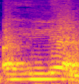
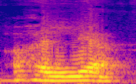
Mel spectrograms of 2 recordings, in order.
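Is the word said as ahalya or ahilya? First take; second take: ahilya; ahalya. First: The second syllable has an i vowel. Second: The second syllable has an a vowel. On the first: The speaker calls it wrong. "हम लोग क्या बोलते हैं अहिल्या" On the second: The speaker calls it right. "लेकिन शुद्ध क्या होता है अहल्या"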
